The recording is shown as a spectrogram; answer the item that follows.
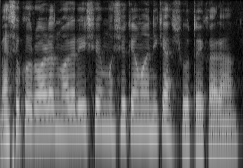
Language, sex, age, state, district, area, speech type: Kashmiri, male, 18-30, Jammu and Kashmir, Kupwara, rural, spontaneous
